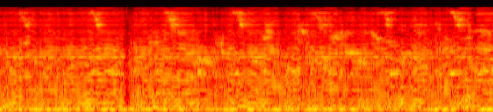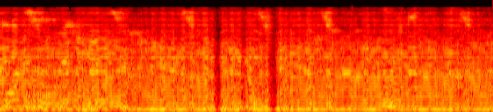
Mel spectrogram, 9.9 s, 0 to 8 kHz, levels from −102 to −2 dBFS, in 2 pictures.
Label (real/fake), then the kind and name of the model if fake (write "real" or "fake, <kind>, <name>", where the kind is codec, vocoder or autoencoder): fake, vocoder, HiFi-GAN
